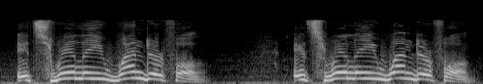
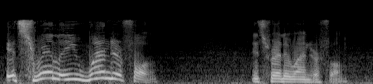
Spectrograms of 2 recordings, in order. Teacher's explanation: When they are enthusiastic, excited or very happy, their voices go up.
